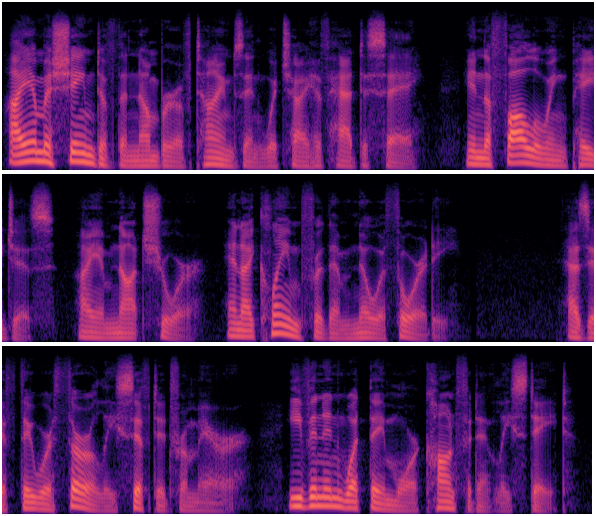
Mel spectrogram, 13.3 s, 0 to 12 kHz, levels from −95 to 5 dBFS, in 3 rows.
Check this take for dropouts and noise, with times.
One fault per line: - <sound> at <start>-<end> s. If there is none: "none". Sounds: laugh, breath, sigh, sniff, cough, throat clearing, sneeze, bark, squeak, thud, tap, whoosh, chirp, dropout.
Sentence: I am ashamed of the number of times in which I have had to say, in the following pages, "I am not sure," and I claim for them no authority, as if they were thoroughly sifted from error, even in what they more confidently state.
none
